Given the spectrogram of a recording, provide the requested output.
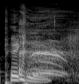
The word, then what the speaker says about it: Pikmin: But I know you sure ain't saying it right. – What is it? – You said Pikmin. – I said Pikmin. – You said Jesse Pinkman. You said everything but Pikmin. – Oh, Pikmin. Yeah.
